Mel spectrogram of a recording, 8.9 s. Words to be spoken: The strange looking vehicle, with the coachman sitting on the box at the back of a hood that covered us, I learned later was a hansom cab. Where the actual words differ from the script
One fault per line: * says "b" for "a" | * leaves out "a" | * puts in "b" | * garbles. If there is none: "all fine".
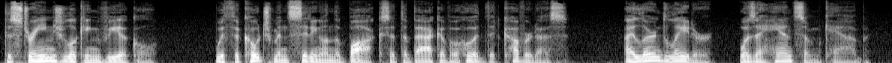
all fine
